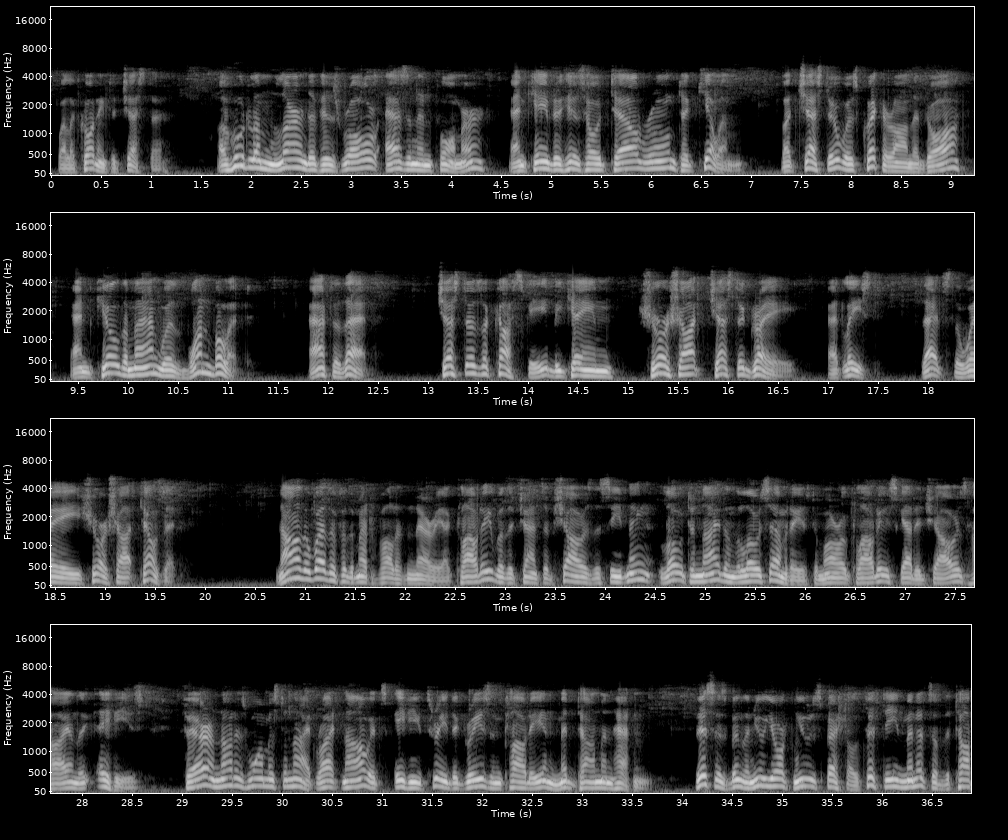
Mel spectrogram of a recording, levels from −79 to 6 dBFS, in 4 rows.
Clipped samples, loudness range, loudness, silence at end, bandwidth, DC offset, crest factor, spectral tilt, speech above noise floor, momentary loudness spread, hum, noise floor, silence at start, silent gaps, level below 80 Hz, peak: under 0.1%; 4 LU; -19 LUFS; 0 s; 5.6 kHz; 0.3%; 16 dB; -5.5 dB/octave; 32 dB; 8 LU; none; -50 dBFS; 0.05 s; none; -48 dBFS; -2 dBFS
